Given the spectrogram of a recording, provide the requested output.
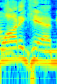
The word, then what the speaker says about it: Waddingham: How do you pronounce the last name? Is it Waddingham? – Waddingham, yes.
